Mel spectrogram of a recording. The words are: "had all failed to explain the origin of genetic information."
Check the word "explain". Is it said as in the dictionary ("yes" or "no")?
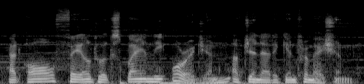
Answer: yes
